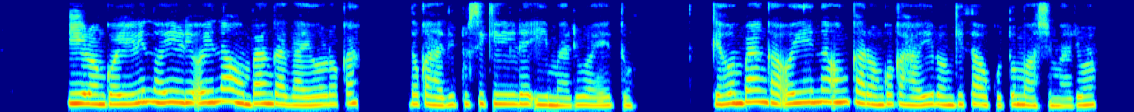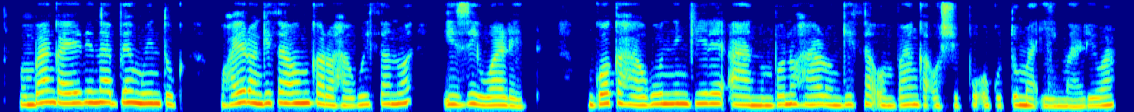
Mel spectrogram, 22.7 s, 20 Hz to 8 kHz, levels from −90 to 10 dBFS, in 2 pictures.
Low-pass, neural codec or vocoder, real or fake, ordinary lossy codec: 7.2 kHz; none; real; MP3, 64 kbps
